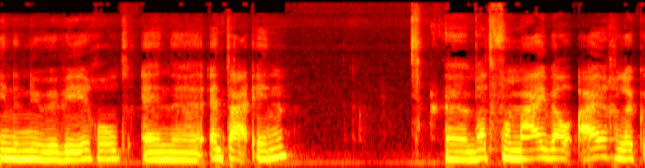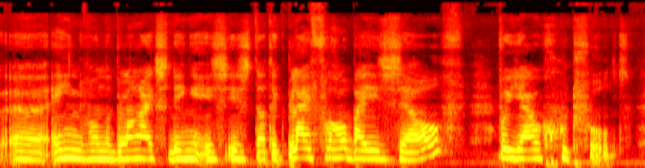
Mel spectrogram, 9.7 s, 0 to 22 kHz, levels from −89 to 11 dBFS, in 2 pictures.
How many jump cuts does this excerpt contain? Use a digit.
3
